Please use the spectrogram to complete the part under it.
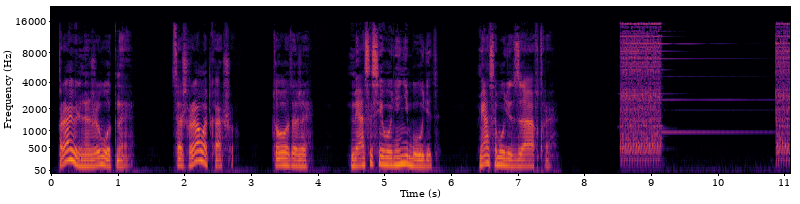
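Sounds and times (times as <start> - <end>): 
speech: 0.1 - 7.6
telephone bell ringing loudly: 8.5 - 11.0.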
